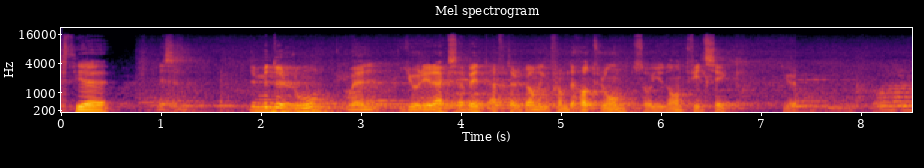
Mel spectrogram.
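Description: A man explains calmly close by, his voice echoing in a domed room.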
